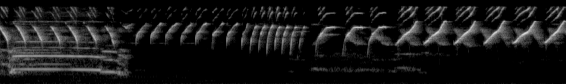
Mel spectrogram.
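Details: Long rolling canary song meant to coax young or silent canaries into singing: quick downslurred chips, a fast even trill of short notes, then loud rising sweeps repeated about twice a second.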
